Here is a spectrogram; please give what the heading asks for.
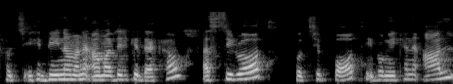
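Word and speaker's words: الصراط: সর্বনাম জামির আর হচ্ছে ইহদিনা মানে আমাদেরকে দেখাও আস সিরাত হচ্ছে পথ এবং এখানে আল এবং সিরাত সিরাত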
